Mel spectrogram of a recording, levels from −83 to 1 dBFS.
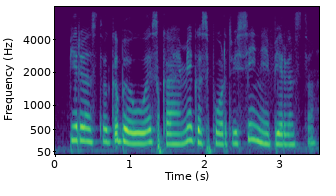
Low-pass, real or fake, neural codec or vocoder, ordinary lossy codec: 7.2 kHz; real; none; none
